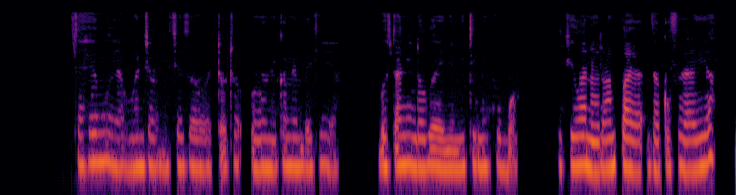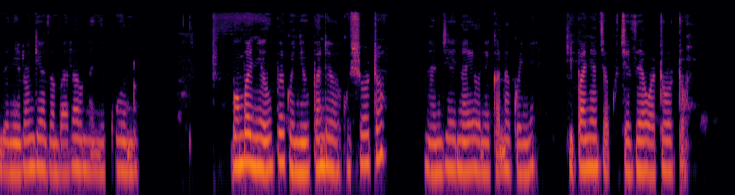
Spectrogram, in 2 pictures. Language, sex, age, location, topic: Swahili, female, 18-24, Kisii, education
